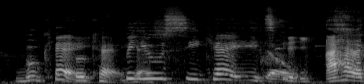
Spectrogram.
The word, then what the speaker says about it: Bucket: yeah and it was b-u-c-k-e-t and she they were like this is bucket and she's like no it's bouquet okay b-u-c-k i had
